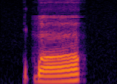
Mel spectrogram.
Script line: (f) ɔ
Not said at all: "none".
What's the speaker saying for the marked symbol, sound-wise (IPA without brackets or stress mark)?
ɓ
